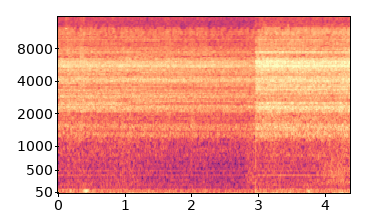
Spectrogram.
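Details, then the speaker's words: Fender Bassbreaker 15W tube amp head after repair (shorted R13 found, red-plating output tube), voltage raised from about 150 V: soft steady hiss and faint hum stepping up slightly as turned up; no crackle, idling cleanly, no red plating. "Now, let's go up a bit more. You can hear that that's now running."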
